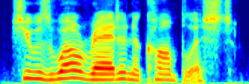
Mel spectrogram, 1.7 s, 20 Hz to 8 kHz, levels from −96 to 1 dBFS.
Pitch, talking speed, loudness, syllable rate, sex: 205 Hz, 215 wpm, -16 LUFS, 6.3 syllables/s, female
